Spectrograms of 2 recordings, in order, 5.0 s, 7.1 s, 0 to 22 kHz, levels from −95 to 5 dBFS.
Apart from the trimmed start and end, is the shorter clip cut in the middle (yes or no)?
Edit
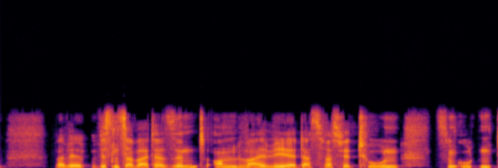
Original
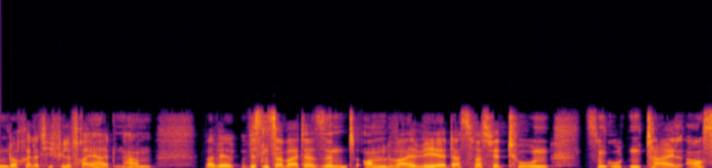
no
